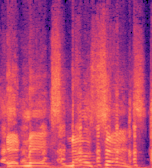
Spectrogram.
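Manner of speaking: high, slow, laughing through the words; can barely get it out for laughing. Real, not acted.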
